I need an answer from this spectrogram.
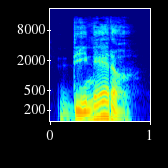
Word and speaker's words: dinero: Try to make sure that you've got that soft D sound at the beginning of that word. El dinero. El dinero. Muy bien, muy bien. You should make sure that your tongue comes between your teeth when you're saying it.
